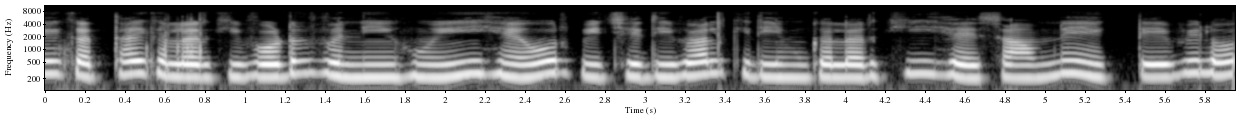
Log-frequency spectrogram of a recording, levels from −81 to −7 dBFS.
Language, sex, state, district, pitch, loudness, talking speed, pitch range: Hindi, female, Chandigarh, Chandigarh, 230 Hz, -16 LUFS, 190 wpm, 220-260 Hz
